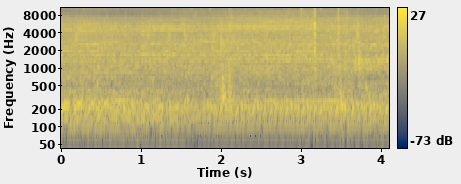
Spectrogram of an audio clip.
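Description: Boat engine idling: a steady low drone, with a couple of faint clicks over it.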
